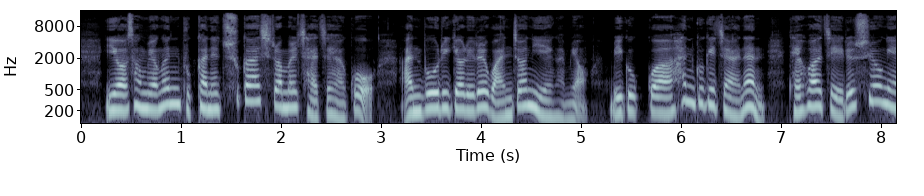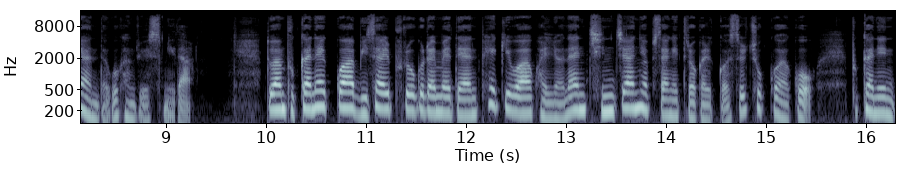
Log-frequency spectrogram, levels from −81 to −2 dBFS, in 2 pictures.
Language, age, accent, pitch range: Korean, 20-39, native, 170-235 Hz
